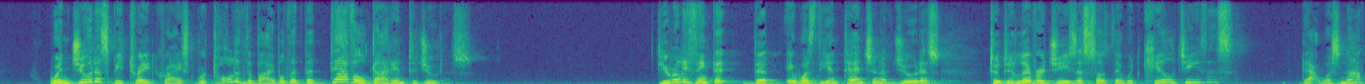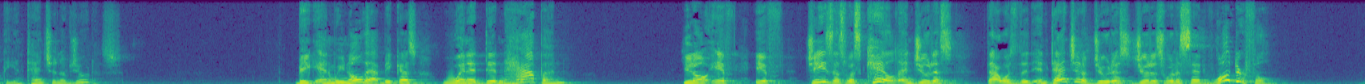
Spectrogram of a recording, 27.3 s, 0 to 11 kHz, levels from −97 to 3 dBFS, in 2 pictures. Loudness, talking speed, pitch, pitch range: -14 LUFS, 160 wpm, 200 Hz, 170-235 Hz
